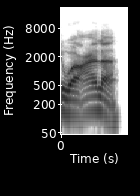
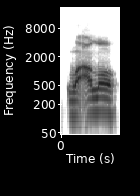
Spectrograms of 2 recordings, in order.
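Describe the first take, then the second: First: The lam is said light, with a clear vowel. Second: The lam is said heavy, with a dark vowel. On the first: The speaker calls it right. "tapi wa'ala" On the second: The speaker calls it wrong. "jangan menebalkan huruf lam"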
